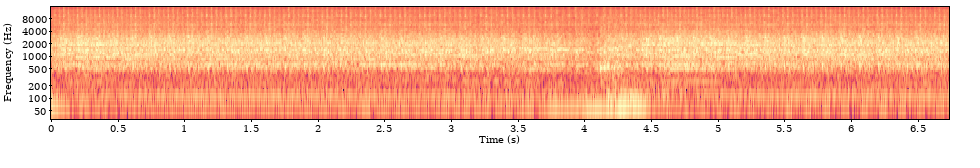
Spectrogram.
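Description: Light tapping runs through a low idle, with one stumble around the four-second mark; a tap and slight misfire, cause unknown.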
